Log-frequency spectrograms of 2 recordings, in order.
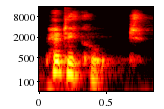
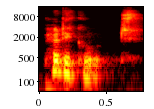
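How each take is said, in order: First: The word is said with an English accent. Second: The word is said with an English accent.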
